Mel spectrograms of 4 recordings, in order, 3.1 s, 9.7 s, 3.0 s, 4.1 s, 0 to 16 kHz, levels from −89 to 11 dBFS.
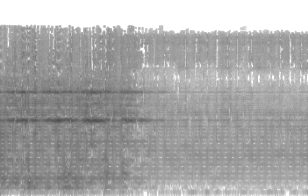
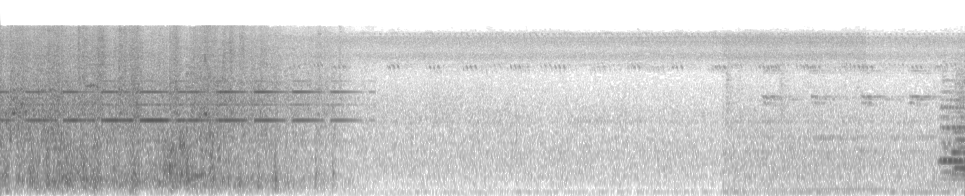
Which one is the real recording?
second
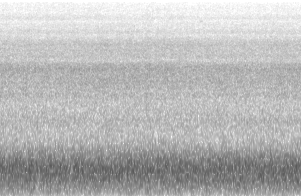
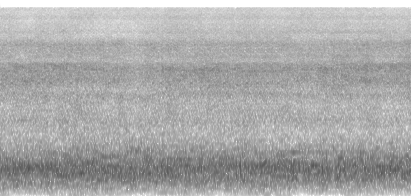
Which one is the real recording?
first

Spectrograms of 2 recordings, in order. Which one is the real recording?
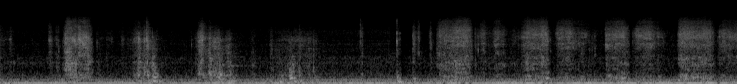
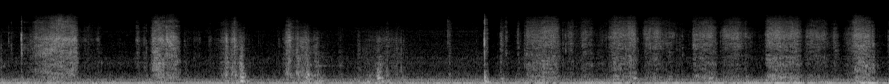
second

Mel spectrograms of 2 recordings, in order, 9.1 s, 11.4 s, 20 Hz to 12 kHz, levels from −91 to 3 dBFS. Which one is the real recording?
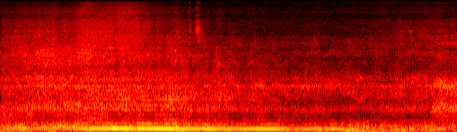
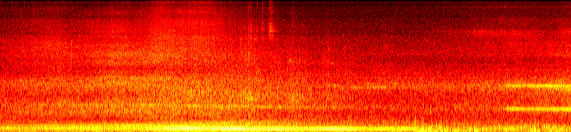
second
